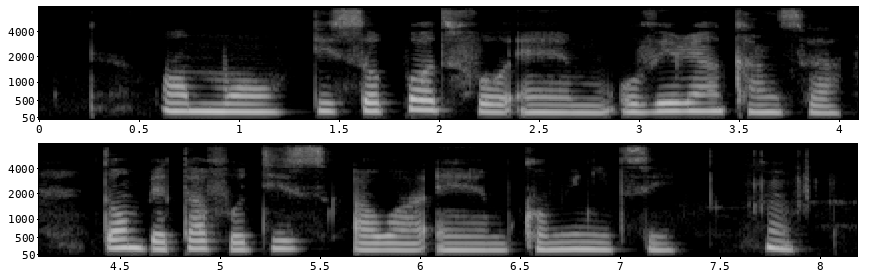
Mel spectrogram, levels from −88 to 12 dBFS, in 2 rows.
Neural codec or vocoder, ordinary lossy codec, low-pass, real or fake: none; none; 7.2 kHz; real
